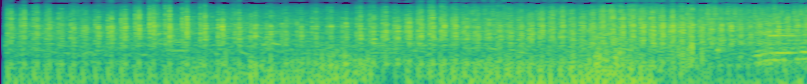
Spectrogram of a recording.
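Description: John Deere pulling tractor's engine running loud at high revs, hitched to a pulling sled, with a rapid, even firing rhythm and a surge in loudness a little past the middle.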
